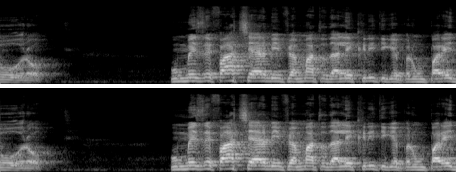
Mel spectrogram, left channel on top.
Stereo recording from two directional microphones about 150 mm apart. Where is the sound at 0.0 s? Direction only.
20° right (ahead or behind).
